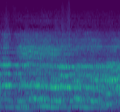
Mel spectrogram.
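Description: A small group of women singing together to harmonium accompaniment, the harmonium's held reed notes sounding steadily beneath the voices.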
